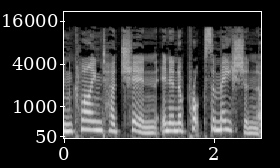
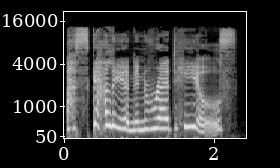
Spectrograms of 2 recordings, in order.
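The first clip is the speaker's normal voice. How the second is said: laughing; 7 semitones higher, 3 dB louder, slower than usual. A narrator's reading. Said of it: "Daisy choked with laughter".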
